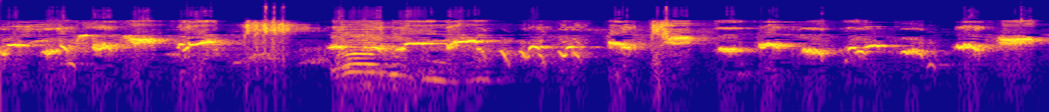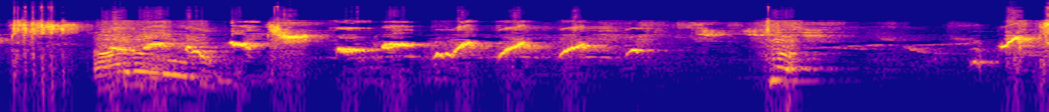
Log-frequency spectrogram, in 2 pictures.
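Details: Long, busy White-rumped shama song, loud whistled and chattering phrases crowded together with sharp clicks and rapid sweeping notes, changing pattern every second or so.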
